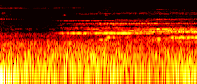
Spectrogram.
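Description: Television channel ident soundtrack: a low rumble, with steady high synthesizer tones swelling in just under a second in.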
